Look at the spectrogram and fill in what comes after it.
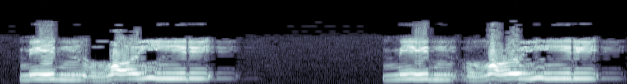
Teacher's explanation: غین سے پہلے نون ساکن کا اظہار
